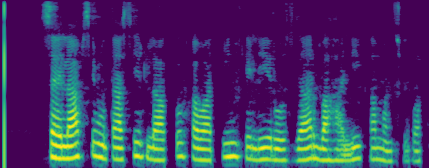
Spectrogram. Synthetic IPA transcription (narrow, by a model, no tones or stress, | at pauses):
sɛːlaːbsemʊt̪aːsɪɾlaːk̚oxɐʋaːt̪iːnkelieɾoːzɡaːɾbɐɦaːlikamɐnsuːba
